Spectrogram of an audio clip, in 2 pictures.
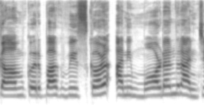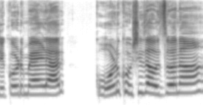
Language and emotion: Goan Konkani, happy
